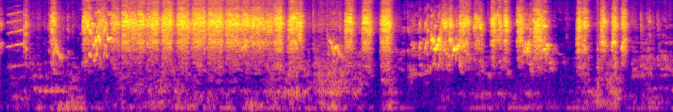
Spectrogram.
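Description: Budgerigars chattering in harsh, scratchy bursts of high, rasping warble.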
